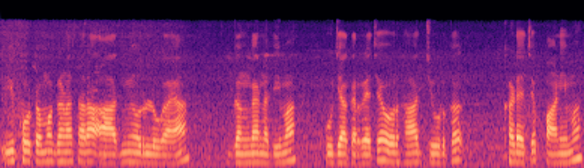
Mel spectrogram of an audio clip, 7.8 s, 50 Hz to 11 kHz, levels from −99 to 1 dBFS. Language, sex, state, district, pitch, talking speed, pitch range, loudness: Rajasthani, male, Rajasthan, Nagaur, 135 Hz, 175 wpm, 125-145 Hz, -18 LUFS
